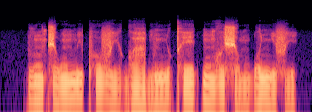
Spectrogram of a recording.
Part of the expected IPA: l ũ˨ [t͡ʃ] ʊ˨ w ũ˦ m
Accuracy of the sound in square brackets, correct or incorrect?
correct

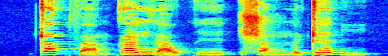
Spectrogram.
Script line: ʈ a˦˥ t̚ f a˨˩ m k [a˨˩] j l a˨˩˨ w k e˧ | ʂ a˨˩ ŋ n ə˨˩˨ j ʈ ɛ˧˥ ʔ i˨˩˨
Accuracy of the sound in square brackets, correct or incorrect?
incorrect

